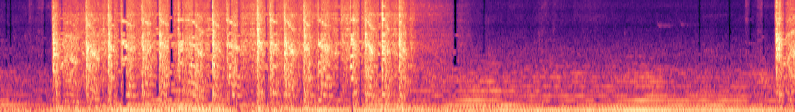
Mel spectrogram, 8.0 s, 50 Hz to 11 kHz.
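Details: 1989 Chevrolet S10 Blazer, work in progress, won't start after everything was reconnected: the starter grinds the engine over in quick uneven bursts for about three seconds but it never fires. The owner suspects cables or an electrical fault; unconfirmed.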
